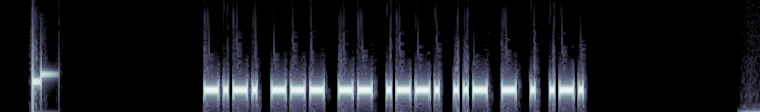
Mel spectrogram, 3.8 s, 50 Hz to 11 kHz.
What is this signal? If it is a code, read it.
Morse code, heard as a keyed tone, about 51 wpm, 700 Hz. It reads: COMPUTER
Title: Sentences from Top 1000 Words - Review Part 3 - New Word Drill - 50wpm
